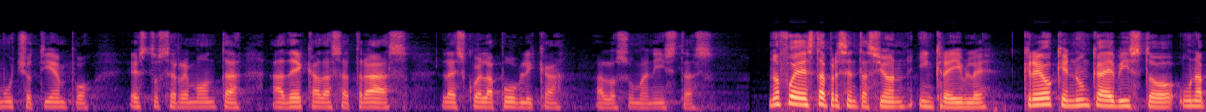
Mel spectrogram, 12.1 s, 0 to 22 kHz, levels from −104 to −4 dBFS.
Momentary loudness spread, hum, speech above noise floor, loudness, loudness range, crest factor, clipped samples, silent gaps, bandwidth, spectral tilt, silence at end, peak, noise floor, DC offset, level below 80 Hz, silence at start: 19 LU; none; 45 dB; -26 LUFS; 10 LU; 20 dB; under 0.1%; none; 8.2 kHz; -5 dB/octave; 0 s; -6 dBFS; -72 dBFS; under 0.1%; -66 dBFS; 0 s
